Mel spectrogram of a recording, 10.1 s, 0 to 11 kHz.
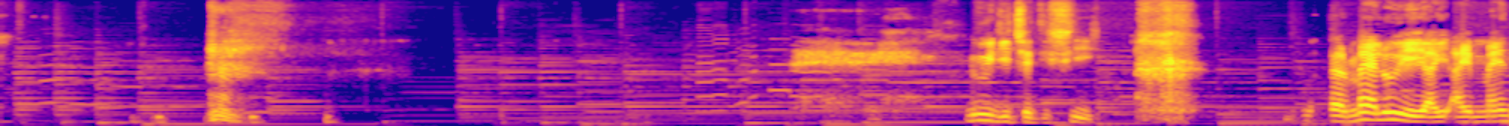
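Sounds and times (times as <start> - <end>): quiet background music: 0.0 - 10.0
person clearing throat: 0.9 - 2.4.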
